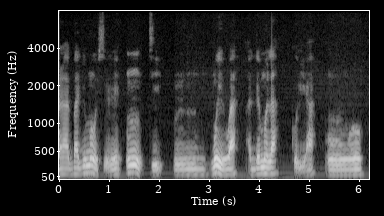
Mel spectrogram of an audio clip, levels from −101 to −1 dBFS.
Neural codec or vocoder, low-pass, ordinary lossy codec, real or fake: none; none; none; real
